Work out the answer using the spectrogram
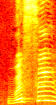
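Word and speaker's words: whistle: विसल में T silent होता है तो वैसे ही बसल होता है एंड यहाँ दो बार बसल लिख दिया, हम हसल लिख सकते हैं.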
